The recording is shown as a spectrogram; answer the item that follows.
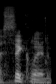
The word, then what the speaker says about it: cichlid: for these two fish first come first cichlid cichlid now that's how you say it and take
